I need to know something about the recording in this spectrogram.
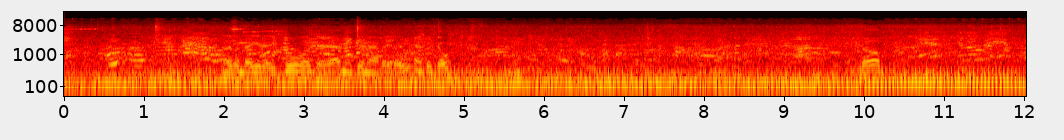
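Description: Women talk nearby.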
